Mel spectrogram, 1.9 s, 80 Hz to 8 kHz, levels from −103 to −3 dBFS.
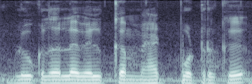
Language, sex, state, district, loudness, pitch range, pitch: Tamil, male, Tamil Nadu, Chennai, -15 LUFS, 120-125 Hz, 120 Hz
